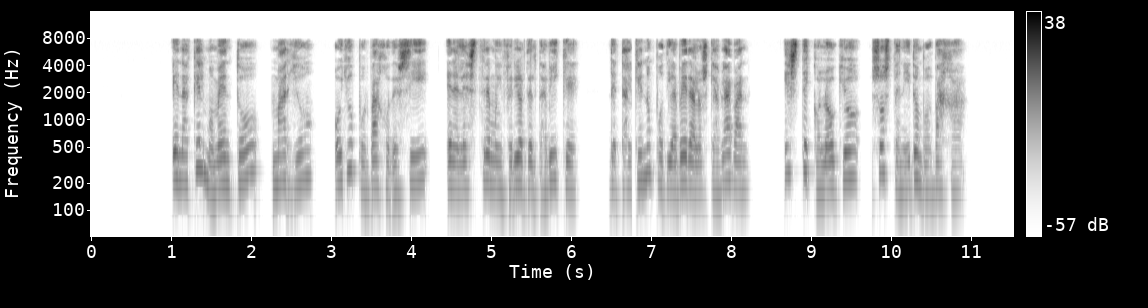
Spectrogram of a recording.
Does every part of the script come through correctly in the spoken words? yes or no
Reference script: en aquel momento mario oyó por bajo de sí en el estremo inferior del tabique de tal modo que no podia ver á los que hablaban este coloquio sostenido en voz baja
no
